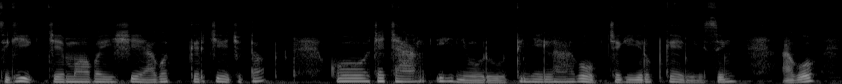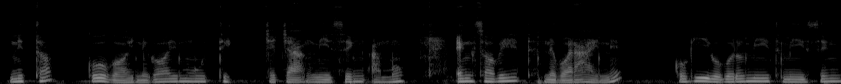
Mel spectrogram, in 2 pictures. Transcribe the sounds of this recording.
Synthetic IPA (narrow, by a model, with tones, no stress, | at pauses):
si˨ki˦k̚t͡ʃe˧mɔ˧bɔ˦i˧ʃje˦˨a˨ko˦t̚ke˦ɾt͡ʃe˦˨t͡ʃu˦tɔ˦ko˦t͡ʃɛ˦t͡ʃa˦ŋi˦ɲo˨ɾu˨ti˦ɲe˦˧la˦ko˦˨k̚t͡ʃe˦ki˧ɾʊ˦pke˦˨mḭ˨sɪ˦ŋa̰˨ko˦nɪ˦tɔ˦ | ko˦kɔ˨jnɪ˨kɔ˦i˦mu˦ti˦k̚ | t͡ʃɛ˧t͡ʃa˦ŋmɪ˧sɪ˦ŋa̰˨mʊ˦e˦ŋsɔ˧bɪ˦tnɪ˨bɔ˨ɾa˦jnɪ˦ | ko˦ki˦ko˨ɡo˧ɾo˦mi˦tmi˨sɪ˦ŋ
